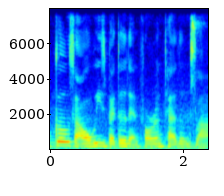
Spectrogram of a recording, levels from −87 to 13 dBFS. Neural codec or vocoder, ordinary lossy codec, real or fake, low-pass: none; none; real; none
